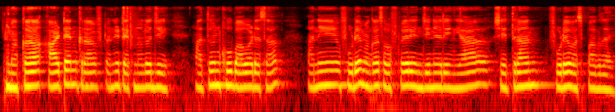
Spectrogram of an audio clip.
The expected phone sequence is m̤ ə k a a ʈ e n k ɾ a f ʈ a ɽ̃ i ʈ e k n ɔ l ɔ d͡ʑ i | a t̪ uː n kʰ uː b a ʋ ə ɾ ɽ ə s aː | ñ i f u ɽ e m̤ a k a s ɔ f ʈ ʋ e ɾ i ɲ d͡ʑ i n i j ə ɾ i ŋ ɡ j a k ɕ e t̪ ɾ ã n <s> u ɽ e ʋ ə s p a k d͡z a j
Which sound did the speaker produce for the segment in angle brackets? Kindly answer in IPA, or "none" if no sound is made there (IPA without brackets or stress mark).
f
